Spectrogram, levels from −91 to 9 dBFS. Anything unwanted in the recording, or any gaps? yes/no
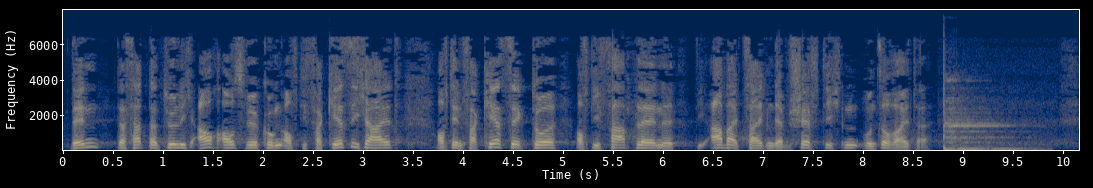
yes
